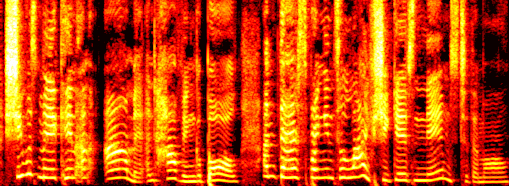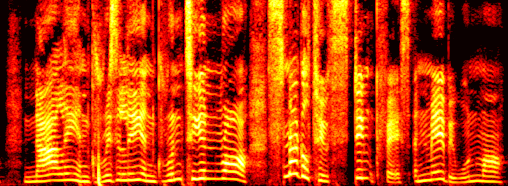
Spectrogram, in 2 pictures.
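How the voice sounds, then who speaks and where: Slow, high-voiced woman storyteller. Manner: expressive, dramatic. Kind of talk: animated rhyming children's story narration.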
